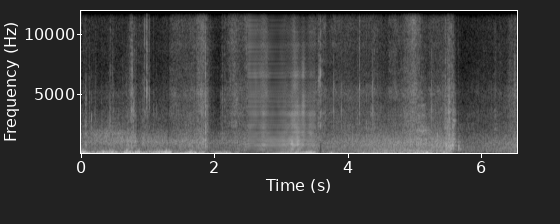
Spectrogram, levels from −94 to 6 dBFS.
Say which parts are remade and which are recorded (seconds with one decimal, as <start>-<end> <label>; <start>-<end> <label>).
0.0-2.5 recorded; 2.5-3.5 remade; 3.5-6.6 recorded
